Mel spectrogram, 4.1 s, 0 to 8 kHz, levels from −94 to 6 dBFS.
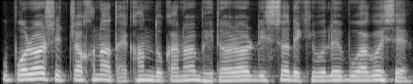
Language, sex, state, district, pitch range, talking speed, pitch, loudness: Assamese, male, Assam, Hailakandi, 140-160 Hz, 130 wpm, 155 Hz, -15 LUFS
